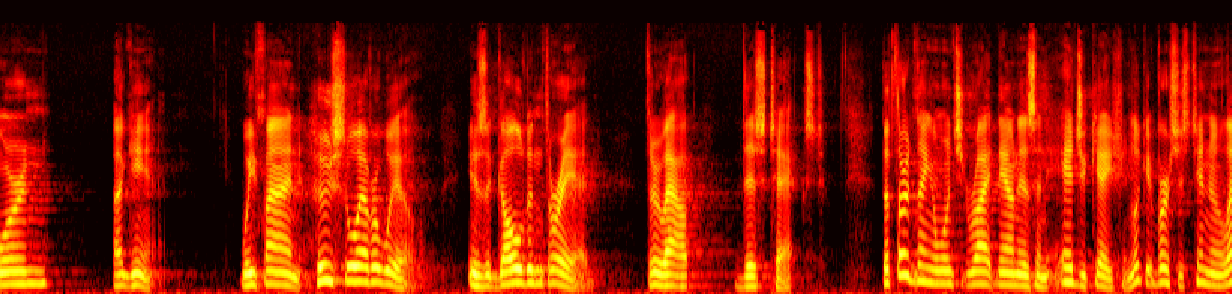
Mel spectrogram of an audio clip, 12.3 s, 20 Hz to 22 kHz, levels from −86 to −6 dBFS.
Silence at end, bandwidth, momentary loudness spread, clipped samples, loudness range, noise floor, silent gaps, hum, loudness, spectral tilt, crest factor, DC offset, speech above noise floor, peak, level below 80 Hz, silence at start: 0 s; 16 kHz; 12 LU; under 0.1%; 4 LU; -58 dBFS; none; none; -25 LUFS; -4 dB/octave; 20 dB; under 0.1%; 34 dB; -6 dBFS; -60 dBFS; 0 s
